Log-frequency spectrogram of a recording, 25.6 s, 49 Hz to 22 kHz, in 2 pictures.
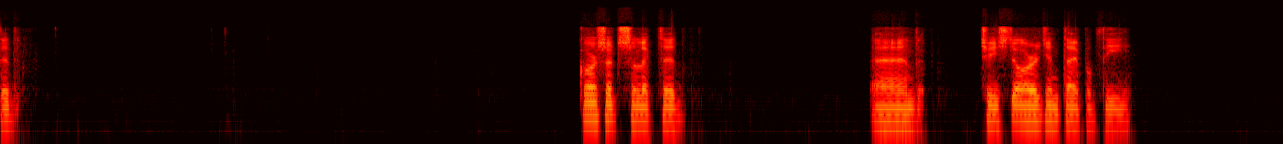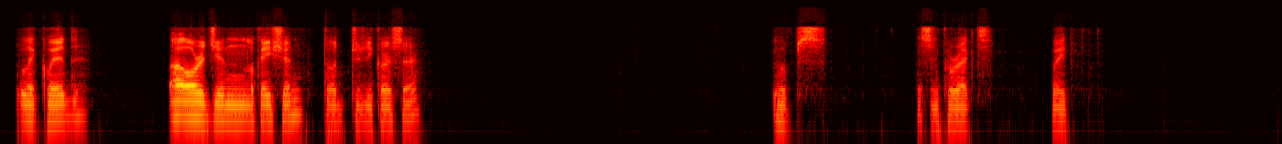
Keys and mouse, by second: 0.0 Tab, 0.6 shift+z, 0.8 middle click, 1.8 1, 2.1 right click, 2.6 middle click, 3.7 shift+s, 7.6 Tab, 7.8 alt+middle click, 8.5 alt+middle click, 8.8 middle click, 9.2 middle click, 10.4 w, 17.4 r, 22.5-23.2 shift+middle drag, 23.6 right click, 25.2 shift+s.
